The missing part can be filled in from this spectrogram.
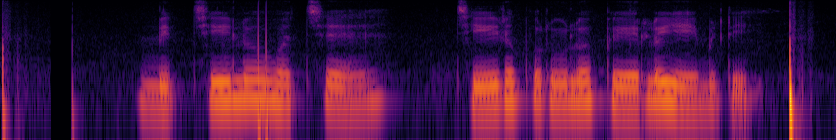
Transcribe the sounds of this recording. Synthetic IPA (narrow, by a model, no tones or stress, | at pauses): mit͡ʃːiːloːʋɐt͡ʃːe̞ː | t͡ʃiːɽɐpuɾuulo̞ːpe̞ːɾloe̞ːmiʈḭ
